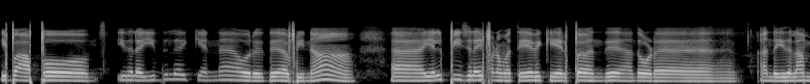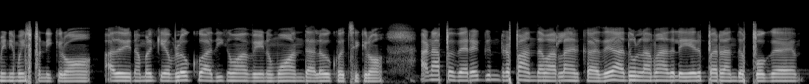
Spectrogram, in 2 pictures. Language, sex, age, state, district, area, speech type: Tamil, female, 18-30, Tamil Nadu, Nagapattinam, rural, spontaneous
